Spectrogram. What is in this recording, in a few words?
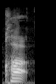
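"kwok", Cantonese, mid tone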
